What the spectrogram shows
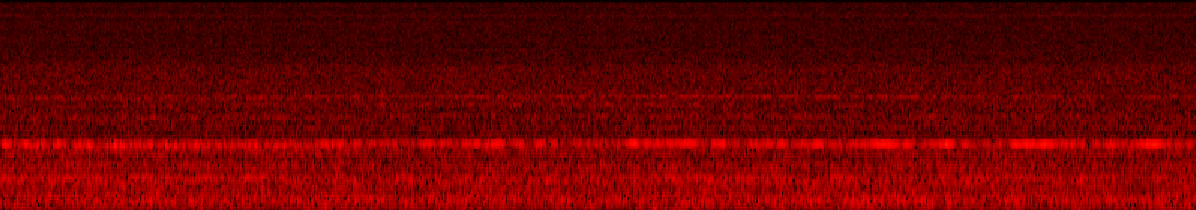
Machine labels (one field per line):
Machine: fan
